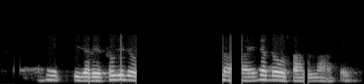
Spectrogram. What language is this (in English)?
Punjabi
